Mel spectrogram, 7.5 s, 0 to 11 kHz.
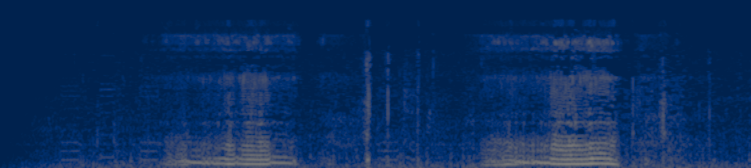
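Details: Two long, low, rattling breaths about four seconds apart, roughly 15 breaths a minute, from a sleeping man who denies snoring; snoring.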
